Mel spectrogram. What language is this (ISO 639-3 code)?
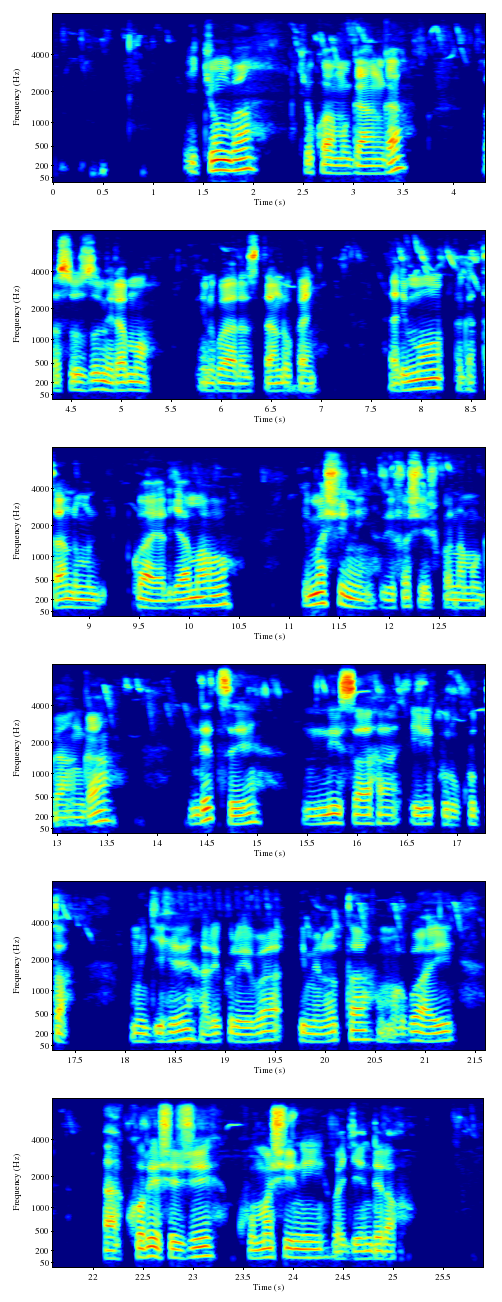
kin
